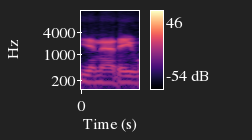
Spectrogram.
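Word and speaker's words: Yannetti: I'm not sure if it's Yianetti or Inonetti, but yeah. Um, he pronounces it. He pronounced it Yianetti when he was when he addressed the jury today.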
